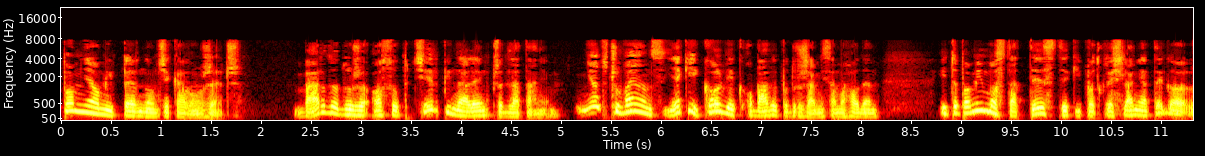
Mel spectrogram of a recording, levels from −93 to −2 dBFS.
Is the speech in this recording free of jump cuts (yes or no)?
no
